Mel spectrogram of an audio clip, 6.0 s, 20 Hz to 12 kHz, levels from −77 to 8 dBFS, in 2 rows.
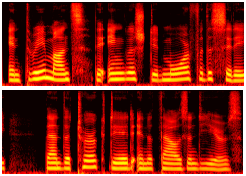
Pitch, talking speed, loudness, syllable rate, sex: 185 Hz, 180 wpm, -17 LUFS, 4.1 syllables/s, female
